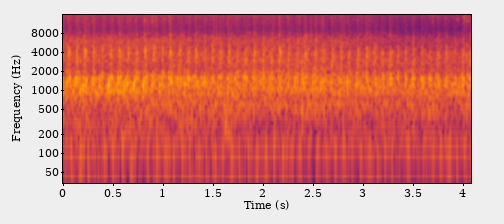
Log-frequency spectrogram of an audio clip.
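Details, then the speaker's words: 2011 Honda Vario Techno scooter idling, engine due for restoration; fast uneven ticking chatter about four per second over engine note, odd noise suspected from CVT side, not yet checked. "suaranya saya sini kira-kira di sini mah dari bagian CVT nanti kita cek dulu"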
